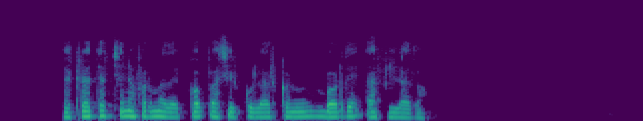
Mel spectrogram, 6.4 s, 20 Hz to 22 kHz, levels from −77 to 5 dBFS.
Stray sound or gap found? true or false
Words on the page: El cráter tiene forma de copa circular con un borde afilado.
false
